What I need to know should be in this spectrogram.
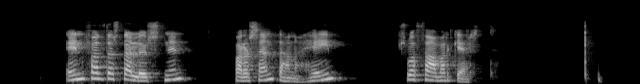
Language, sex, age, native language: Icelandic, female, 50-59, Icelandic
